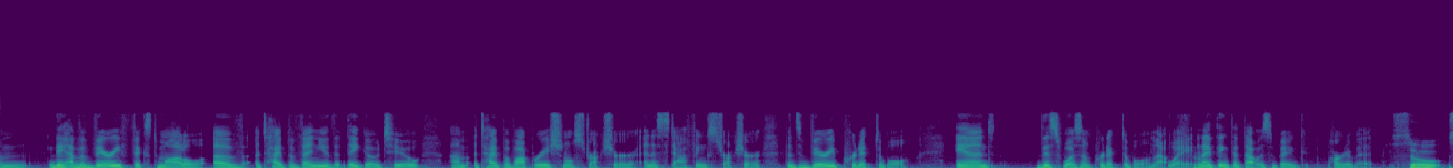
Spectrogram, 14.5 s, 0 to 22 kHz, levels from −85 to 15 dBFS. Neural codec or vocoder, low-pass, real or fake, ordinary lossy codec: none; 7.2 kHz; real; Opus, 64 kbps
